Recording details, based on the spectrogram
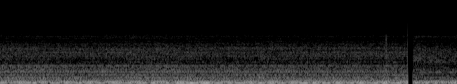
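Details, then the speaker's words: PC after dust cleaning: one aging case fan makes a constant low droning hum with a rough rumble and no rhythm. Noise started after reassembly; the fan probably needs replacing. "all right that one is the noisy culprit they were previously facing downwards or the other way but I chain or actually no that is how they were those fans are getting kind of old should probably replace them"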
